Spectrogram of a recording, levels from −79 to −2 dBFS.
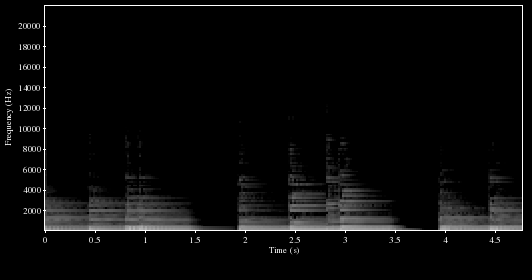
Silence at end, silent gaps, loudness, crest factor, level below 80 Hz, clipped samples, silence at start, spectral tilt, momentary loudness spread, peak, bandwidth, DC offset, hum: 0 s; none; -36 LUFS; 16 dB; -52 dBFS; under 0.1%; 0 s; -8.5 dB/octave; 9 LU; -20 dBFS; 9.4 kHz; under 0.1%; none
